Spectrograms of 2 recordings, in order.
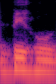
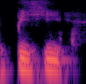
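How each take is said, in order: First: The word ends with an 'oo' vowel. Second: The word ends with an 'ee' vowel. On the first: The speaker calls it wrong. "We don't say bihu" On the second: The speaker calls it right. "We say bihi"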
